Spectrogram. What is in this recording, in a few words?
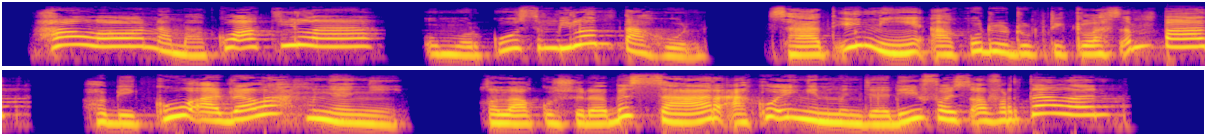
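child, introduction; INDONESIA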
